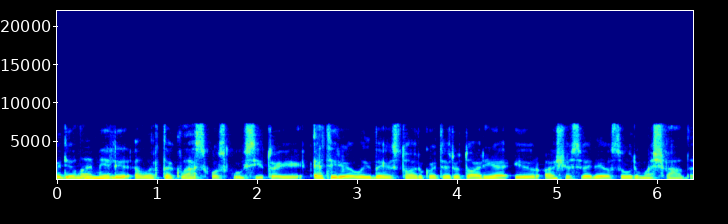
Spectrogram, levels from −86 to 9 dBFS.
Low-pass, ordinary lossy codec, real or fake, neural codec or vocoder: 7.2 kHz; MP3, 64 kbps; fake; codec, 16 kHz, 8 kbps, FunCodec, trained on LibriTTS, 25 frames a second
